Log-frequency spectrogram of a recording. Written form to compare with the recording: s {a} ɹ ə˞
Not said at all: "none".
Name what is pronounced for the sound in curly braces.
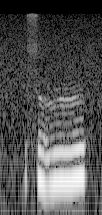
ə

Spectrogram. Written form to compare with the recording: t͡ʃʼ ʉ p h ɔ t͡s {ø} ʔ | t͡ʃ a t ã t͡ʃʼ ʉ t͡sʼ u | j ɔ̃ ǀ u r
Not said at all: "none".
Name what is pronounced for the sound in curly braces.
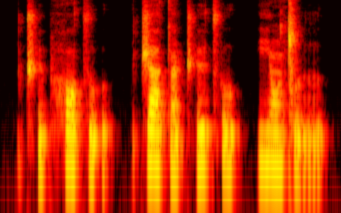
u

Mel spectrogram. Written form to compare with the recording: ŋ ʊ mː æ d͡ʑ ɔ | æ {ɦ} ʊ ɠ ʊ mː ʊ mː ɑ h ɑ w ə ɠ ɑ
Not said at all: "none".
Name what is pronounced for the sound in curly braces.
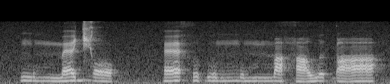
h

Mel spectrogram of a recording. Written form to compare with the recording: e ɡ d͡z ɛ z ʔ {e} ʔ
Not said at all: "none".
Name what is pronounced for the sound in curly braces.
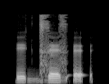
ɛ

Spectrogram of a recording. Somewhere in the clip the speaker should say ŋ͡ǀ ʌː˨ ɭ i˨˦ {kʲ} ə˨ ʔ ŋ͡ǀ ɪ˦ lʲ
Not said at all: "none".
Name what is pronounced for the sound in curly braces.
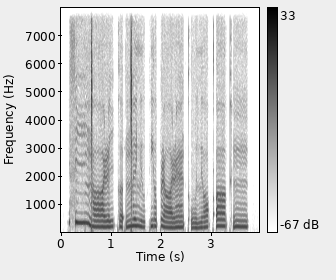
k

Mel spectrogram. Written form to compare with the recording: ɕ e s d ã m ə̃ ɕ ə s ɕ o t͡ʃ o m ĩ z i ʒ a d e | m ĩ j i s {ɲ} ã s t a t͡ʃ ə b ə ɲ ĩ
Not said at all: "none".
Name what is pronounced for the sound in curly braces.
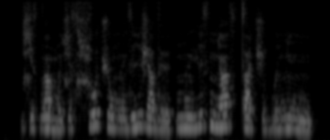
ɲ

